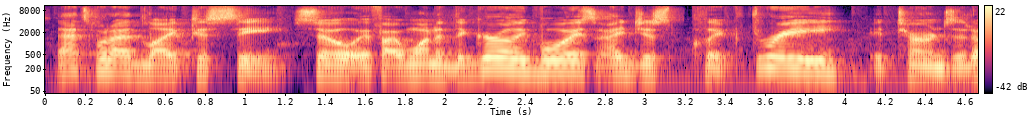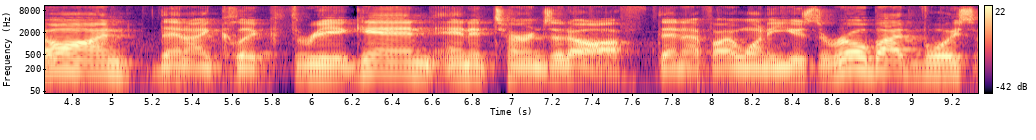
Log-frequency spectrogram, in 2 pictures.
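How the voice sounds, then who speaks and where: A middle-aged man with an American accent, hosting a step-by-step software tutorial in a conversational, plain-spoken way. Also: mid-range voice. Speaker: tutorial host. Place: indoor home studio room.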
